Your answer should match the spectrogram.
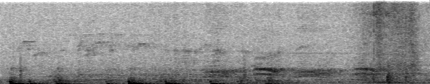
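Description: Dry-erase marker squeaking against a whiteboard in a run of short, pitched squeaks, one per pen stroke, as words are written.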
